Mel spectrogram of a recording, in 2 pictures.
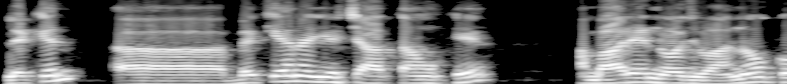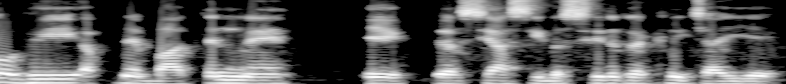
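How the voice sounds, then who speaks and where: Measured middle-aged Pakistani man, lecturing. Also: mid-range voice. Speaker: literary commentator and teacher. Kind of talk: reflective talk show commentary.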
